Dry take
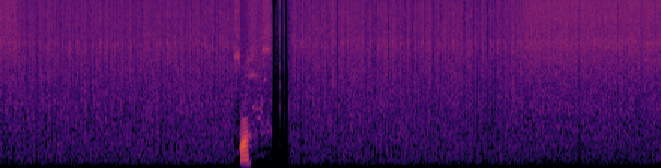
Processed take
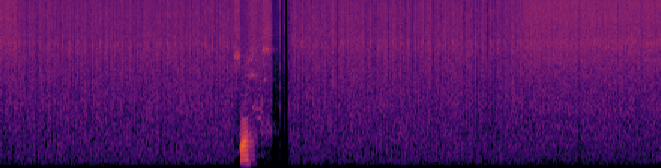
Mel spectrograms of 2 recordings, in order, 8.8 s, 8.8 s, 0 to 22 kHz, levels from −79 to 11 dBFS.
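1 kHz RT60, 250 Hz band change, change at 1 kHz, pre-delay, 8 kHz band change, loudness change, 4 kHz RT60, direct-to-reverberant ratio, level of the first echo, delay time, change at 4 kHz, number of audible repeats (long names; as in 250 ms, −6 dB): no reverb audible, +2.5 dB, +2.5 dB, no reverb audible, +2.5 dB, +2.5 dB, no reverb audible, no reverb audible, −17.5 dB, 89 ms, +2.5 dB, 1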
